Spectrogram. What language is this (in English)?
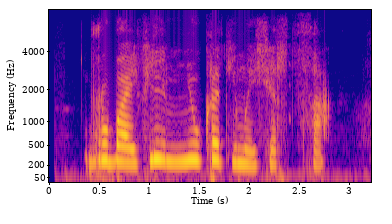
Russian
